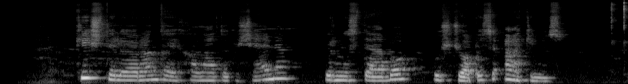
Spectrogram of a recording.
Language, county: Lithuanian, Vilnius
